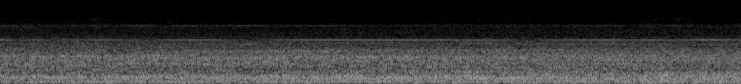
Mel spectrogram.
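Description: A treadmill motor hums steadily.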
